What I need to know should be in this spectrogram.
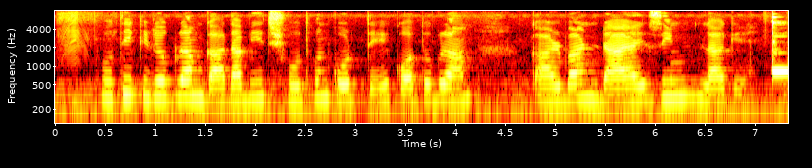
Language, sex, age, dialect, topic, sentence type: Bengali, female, 41-45, Standard Colloquial, agriculture, question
